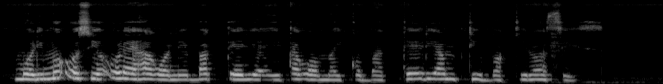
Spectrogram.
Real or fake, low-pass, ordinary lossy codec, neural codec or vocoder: fake; 19.8 kHz; none; vocoder, 48 kHz, 128 mel bands, Vocos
